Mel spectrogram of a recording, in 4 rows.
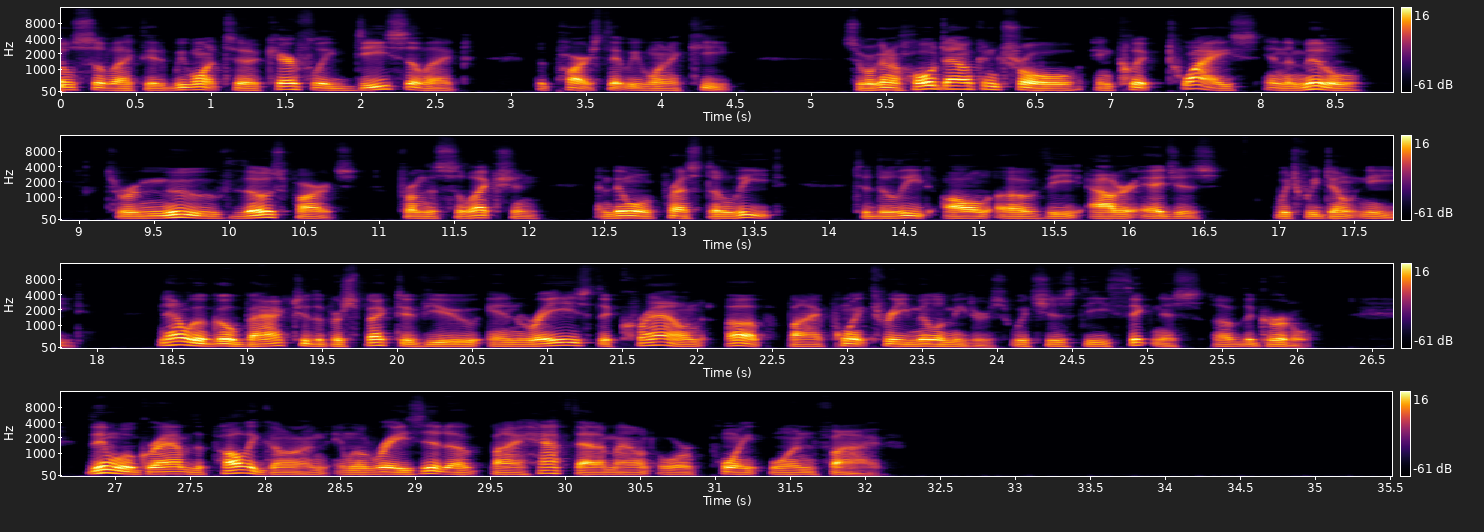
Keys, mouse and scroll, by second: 6.9 ctrl+click, 7.8 ctrl+click, 13.4 Delete, 20.0 click, 21.8 ctrl+right click, 22.6 click, 23.9 click, 25.6-26.4 typing, 27.7 ctrl+right click, 29.0 click, 30.0 click, 31.2 click, 32.4-33.6 typing, 35.0 ctrl+right click, 35.3 ctrl+right click.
